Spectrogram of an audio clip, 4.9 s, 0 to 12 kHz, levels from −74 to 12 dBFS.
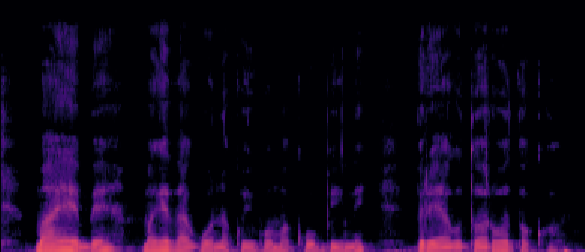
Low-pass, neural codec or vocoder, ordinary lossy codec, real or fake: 10.8 kHz; none; AAC, 64 kbps; real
